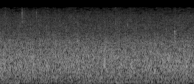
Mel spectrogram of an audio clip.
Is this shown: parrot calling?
no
